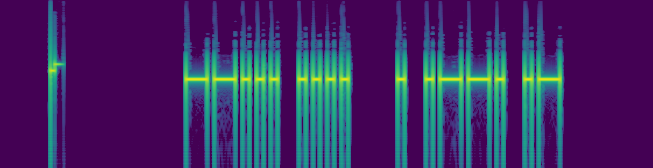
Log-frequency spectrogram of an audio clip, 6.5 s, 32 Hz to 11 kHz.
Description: Morse code, heard as a keyed tone, about 17 wpm, 700 Hz. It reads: 7H EPA
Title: Winter Field Day Exchanges Encore 17wpm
